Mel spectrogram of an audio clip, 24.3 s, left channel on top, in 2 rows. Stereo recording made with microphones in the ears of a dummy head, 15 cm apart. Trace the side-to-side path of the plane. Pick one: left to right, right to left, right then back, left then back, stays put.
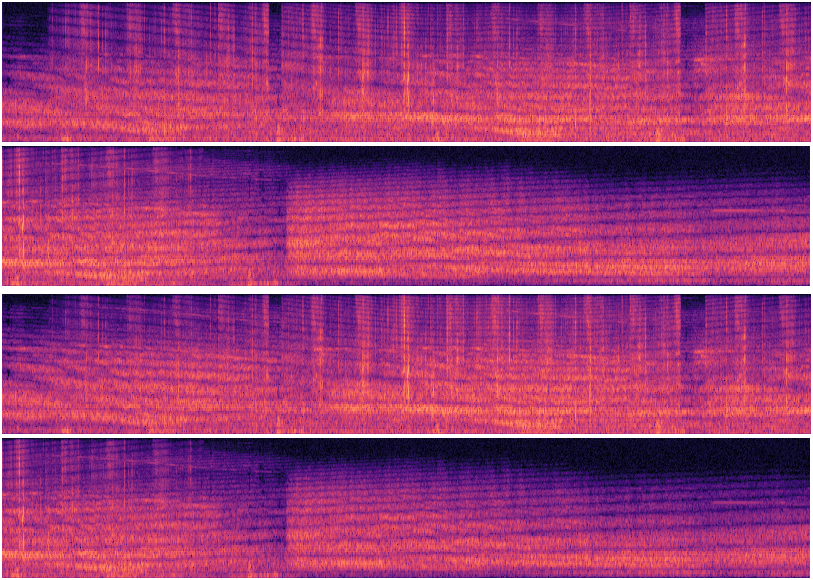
right to left.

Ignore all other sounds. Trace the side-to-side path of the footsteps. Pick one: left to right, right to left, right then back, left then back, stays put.
right then back.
